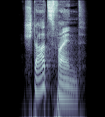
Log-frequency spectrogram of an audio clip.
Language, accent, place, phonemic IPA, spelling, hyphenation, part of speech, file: German, Germany, Berlin, /ˈʃtaːt͡sˌfaɪ̯nt/, Staatsfeind, Staats‧feind, noun, De-Staatsfeind.ogg
- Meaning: enemy of the state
